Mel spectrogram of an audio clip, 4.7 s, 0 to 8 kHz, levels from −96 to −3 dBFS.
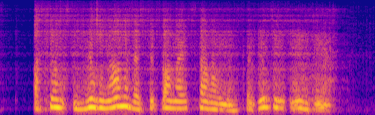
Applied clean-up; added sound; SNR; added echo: neural mask model RNNoise.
